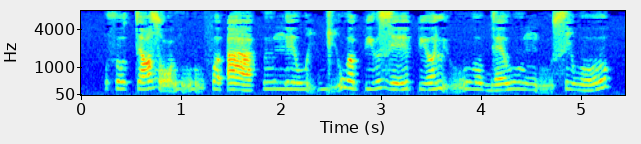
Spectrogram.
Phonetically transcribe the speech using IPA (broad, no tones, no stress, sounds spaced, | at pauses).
θ o t ɛ zˤ ṵ v ṵ w ṵ f ʌ ʔ a | ɯ ŋ e w ḭ ɡ ḭ w ʌ pʲ ɯ z e pʲ ʌ lʲ ṵ w o ɡ ɛ w u ŋ ṵ s i w o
